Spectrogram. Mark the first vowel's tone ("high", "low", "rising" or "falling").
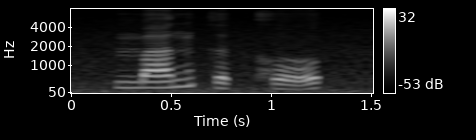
rising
